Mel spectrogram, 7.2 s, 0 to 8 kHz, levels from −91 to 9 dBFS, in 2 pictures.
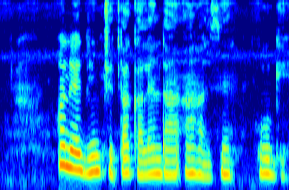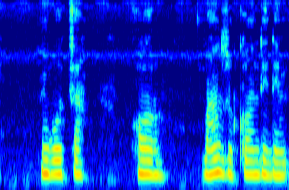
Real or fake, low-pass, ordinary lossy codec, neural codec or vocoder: fake; none; none; codec, 16 kHz, 16 kbps, FunCodec, trained on Chinese and English, 50 frames a second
